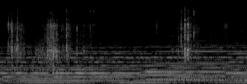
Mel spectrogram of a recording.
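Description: Soft background music with steady held notes, over a few light clicks and rustles as a small leather coin purse is opened and a metal key is drawn out of it, the sharpest click near the end.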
